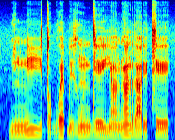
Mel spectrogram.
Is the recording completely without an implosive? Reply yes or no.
no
